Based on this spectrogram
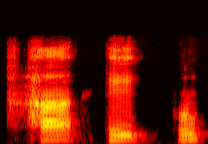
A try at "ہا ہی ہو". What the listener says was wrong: نہیں آپ نے وہ جو جہاں سے تلفظ نکلنا ہے اس کو ٹھیک نہیں کر رہے، اس لیے کہ حلق سے نکلنے ہیں یہ الفاظ.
